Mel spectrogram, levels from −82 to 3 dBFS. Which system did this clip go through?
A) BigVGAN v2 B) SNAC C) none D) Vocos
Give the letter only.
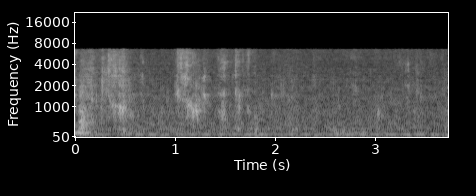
D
